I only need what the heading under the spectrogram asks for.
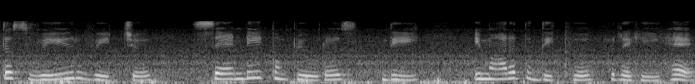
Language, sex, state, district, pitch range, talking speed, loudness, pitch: Punjabi, female, Punjab, Kapurthala, 205-260 Hz, 75 wpm, -18 LUFS, 225 Hz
